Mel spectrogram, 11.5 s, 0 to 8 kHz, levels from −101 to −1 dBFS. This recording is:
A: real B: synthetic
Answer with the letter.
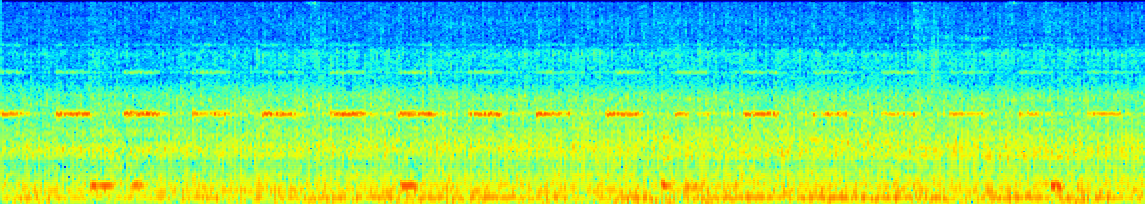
B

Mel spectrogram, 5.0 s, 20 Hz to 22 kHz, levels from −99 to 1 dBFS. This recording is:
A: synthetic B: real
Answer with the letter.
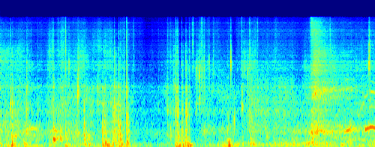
A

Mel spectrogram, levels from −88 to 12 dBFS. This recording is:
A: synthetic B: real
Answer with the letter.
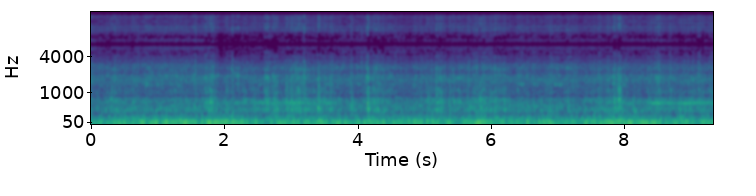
A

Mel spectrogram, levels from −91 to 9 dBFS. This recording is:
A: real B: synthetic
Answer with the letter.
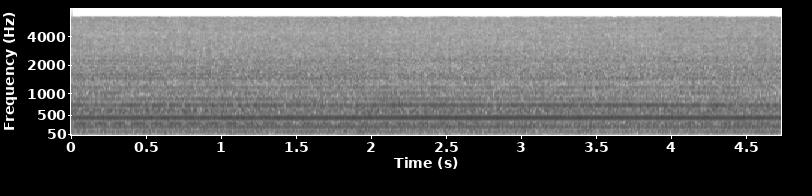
A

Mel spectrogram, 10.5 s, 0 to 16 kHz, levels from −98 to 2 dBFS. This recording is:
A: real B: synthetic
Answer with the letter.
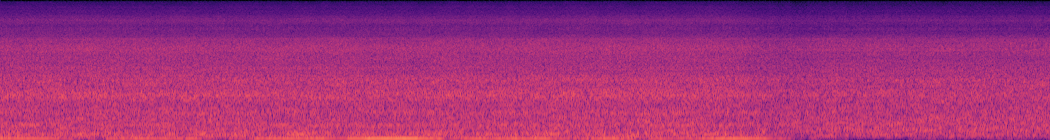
B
